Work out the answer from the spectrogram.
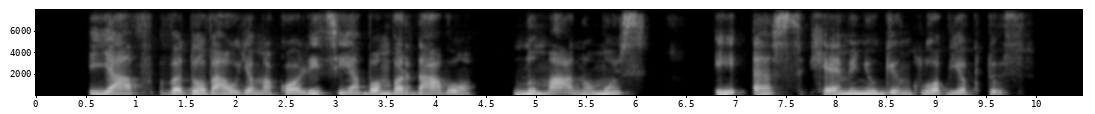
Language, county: Lithuanian, Kaunas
